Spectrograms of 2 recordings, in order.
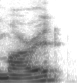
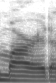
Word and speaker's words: Marid: It's Shafit and Marid. – Oh, Marid. Okay.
